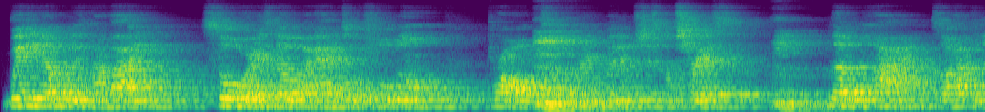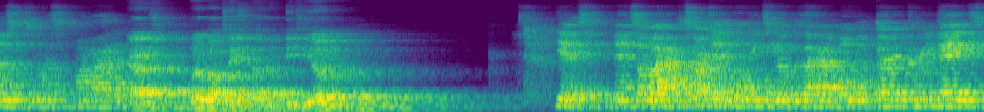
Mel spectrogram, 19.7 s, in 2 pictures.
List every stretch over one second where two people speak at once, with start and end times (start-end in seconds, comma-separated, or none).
none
